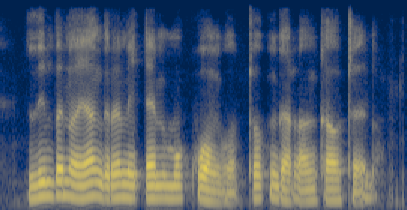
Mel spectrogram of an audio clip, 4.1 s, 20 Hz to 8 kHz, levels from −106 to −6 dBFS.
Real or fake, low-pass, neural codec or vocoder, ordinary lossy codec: fake; 7.2 kHz; autoencoder, 48 kHz, 32 numbers a frame, DAC-VAE, trained on Japanese speech; none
